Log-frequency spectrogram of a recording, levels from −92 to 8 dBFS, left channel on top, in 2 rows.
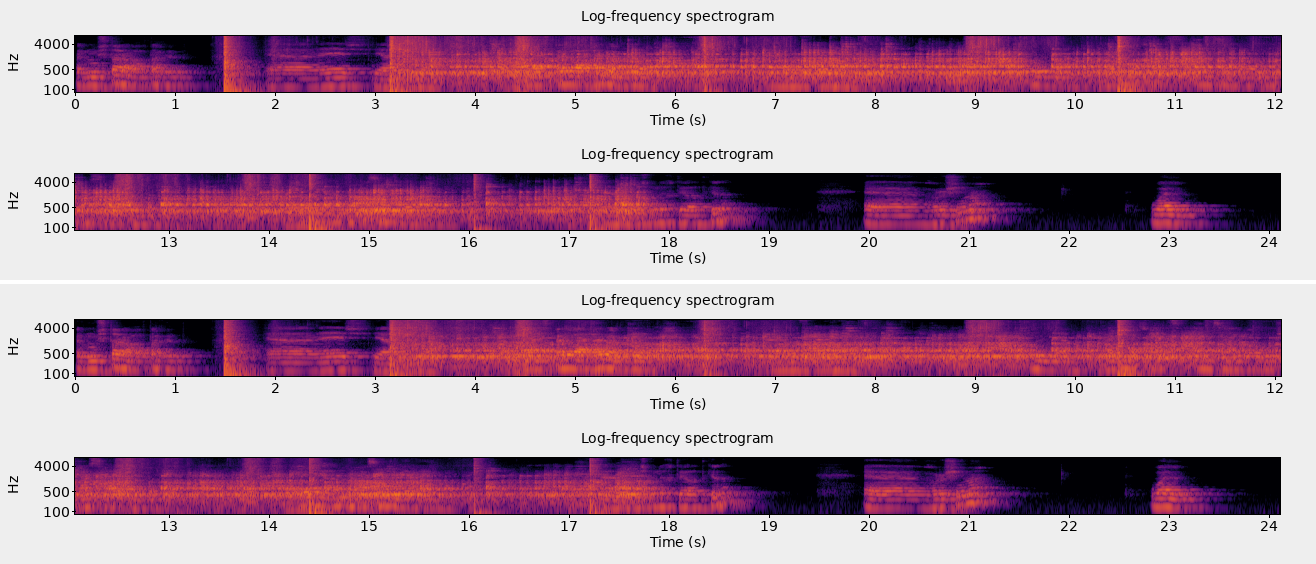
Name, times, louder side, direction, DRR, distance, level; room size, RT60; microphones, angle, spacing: voice 1, 0.0-1.1 4.2-5.8 9.5-12.9 14.3-15.7 19.9-21.2 22.8-23.1, right 1 dB, 50° right, 1 dB, 1.0 m, -37 dB
sound 1, 1.4-2.4 3.1-5.7 6.2-7.2 7.8-8.3 8.9-12.1 12.4-15.4 15.8-16.2 17.2-17.3, left 3 dB, 20° left, 0.4 m, -36 dB
voice 2, 1.9-3.7 6.9-7.9 14.1-14.4 17.3-18.6, equal, 35° right, 3 dB, 0.6 m, -41 dB
crank - conveyor belt - cider press, 3.0-17.8, left 2 dB, 70° left, 0.7 m, -33 dB
4.9 x 3.2 x 2.9 m, 0.69 s
head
